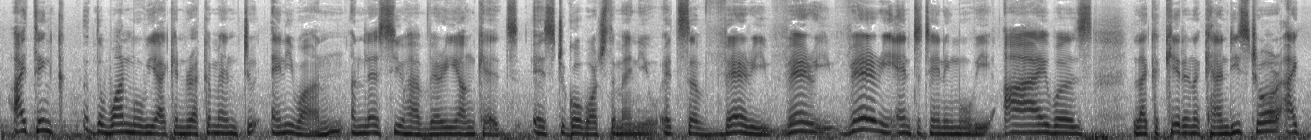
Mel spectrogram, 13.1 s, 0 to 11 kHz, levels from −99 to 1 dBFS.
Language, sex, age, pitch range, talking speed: English, male, 50-69, 150-185 Hz, 180 wpm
